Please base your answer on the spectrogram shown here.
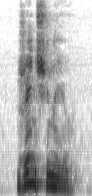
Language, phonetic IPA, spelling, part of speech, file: Russian, [ˈʐɛnʲɕːɪnəjʊ], женщиною, noun, LL-Q7737 (rus)-женщиною.wav
- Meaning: instrumental singular of же́нщина (žénščina)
